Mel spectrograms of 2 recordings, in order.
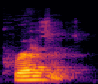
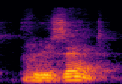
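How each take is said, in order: First: The stress is on the first syllable. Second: The stress is on the second syllable.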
